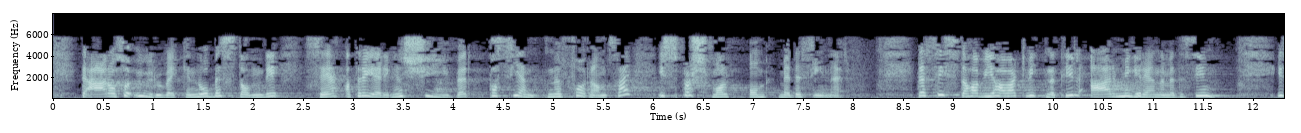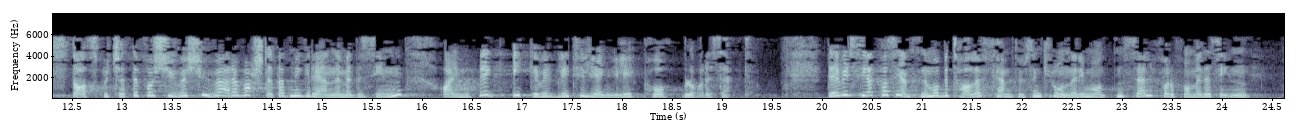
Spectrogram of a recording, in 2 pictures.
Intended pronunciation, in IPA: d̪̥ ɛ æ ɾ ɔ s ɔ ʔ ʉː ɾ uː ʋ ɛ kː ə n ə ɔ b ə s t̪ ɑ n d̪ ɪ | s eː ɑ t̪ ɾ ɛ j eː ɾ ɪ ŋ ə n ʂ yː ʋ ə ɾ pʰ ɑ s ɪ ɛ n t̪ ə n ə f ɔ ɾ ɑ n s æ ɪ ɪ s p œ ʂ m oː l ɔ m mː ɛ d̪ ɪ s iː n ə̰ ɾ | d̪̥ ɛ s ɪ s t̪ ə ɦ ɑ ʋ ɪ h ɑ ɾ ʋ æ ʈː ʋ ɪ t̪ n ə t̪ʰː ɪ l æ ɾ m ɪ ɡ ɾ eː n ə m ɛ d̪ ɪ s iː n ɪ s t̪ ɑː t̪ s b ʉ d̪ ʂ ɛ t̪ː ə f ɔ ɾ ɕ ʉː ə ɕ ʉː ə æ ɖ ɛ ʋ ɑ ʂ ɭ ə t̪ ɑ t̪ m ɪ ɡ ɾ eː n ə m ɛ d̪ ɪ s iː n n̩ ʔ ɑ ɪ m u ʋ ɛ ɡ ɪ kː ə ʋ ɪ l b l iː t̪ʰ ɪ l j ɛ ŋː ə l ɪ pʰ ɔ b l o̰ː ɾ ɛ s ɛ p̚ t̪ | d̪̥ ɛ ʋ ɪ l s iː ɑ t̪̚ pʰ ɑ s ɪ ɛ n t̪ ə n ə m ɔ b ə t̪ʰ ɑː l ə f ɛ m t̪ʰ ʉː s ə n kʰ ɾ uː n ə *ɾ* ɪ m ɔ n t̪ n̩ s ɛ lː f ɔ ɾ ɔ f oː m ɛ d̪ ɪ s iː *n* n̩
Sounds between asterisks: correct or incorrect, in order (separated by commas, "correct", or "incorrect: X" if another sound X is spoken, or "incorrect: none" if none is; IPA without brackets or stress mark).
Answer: correct, correct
